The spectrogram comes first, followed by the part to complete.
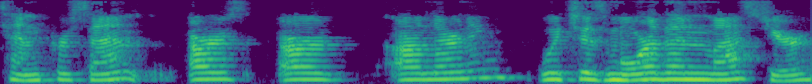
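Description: Using a normal speaking voice, a woman talks at a fairly slow pace. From Canada. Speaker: artist. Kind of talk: panel discussion.

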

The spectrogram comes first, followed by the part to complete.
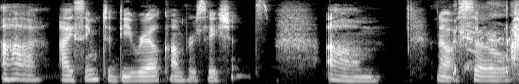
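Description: In an American accent, the voice moves at a very slow pace with long, frequent pauses and ordinary pitch variation. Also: woman, very deep, low pitch for a woman. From western Montana, St. Ignatius. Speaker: college instructor. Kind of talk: casual group discussion.

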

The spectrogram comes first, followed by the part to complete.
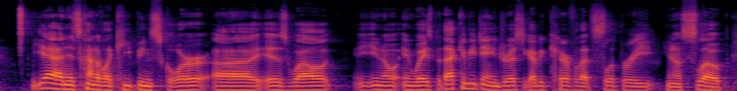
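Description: An unremarkable speaking voice from a man at medium pitch, with fairly even intonation. He moves at a fairly quick pace with hardly any pauses. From Orange County, California. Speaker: entrepreneur. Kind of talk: interview. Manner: casual, laughs often.

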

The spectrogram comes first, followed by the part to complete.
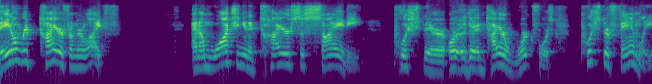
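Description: A man with a Canadian accent and a high pitch, over a quiet background. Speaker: firefighter and mental health advocate. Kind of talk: casual chat. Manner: fast.

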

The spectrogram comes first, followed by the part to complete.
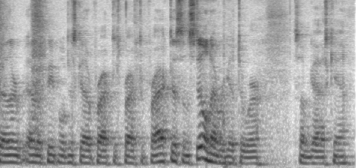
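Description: Noticeable background noise and audible room echo around a man speaking with fairly even intonation. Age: 50s. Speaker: golfer and podcast guest. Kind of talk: casual chat.

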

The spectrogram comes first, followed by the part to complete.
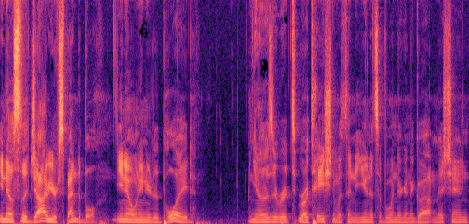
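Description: On a very clean recording with a silent background, a man talks at a very fast pace in a medium pitch with fairly even intonation. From Boise, Idaho, US. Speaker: student and army veteran. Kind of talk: casual chat. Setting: studio, sharing one microphone.

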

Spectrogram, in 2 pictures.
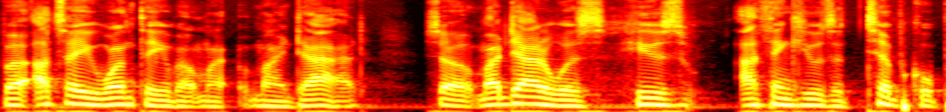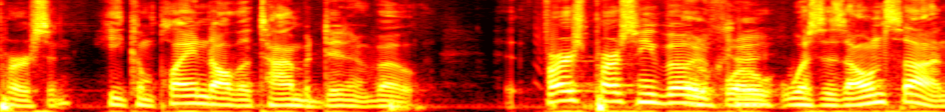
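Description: This man has an ordinary speaking voice with medium pitch. He talks at a moderate pace with lively intonation. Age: 20s. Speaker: city councilman, podcast guest. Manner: casual, frequent filler words.

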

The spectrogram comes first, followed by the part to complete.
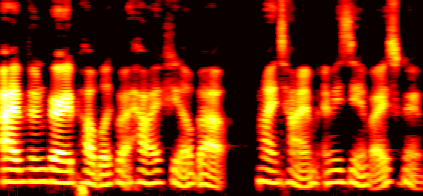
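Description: Recorded dry and close with no echo against a quiet background, a woman with an American accent speaks at a very deep, low pitch in a bright, sharp tone. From New York City, Brooklyn. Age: 30s. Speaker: agency founder. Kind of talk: casual chat.

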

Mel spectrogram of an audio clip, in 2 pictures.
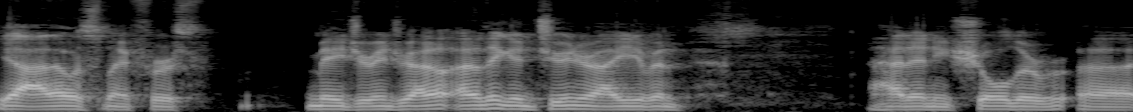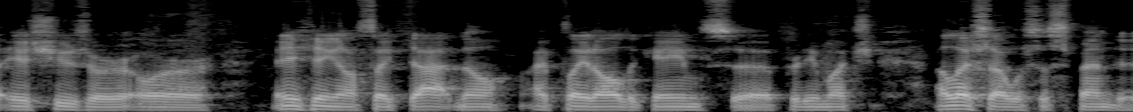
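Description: A man with a Montreal accent, very deep, low pitch, monotone, flat intonation and a fairly quick pace. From Montreal, Quebec. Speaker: retired hockey player and commentator. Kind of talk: casual chat.

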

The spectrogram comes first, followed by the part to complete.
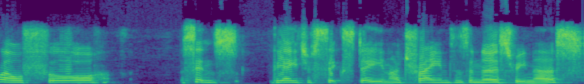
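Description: A woman speaks at a very slow pace in a fairly high voice, her loudness very even and her intonation fairly even. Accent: British. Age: 60s. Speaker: parenting life coach. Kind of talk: interview.

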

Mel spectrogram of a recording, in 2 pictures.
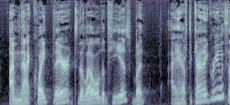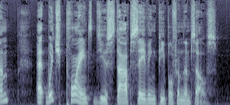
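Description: With a Minnesota accent, a man speaks at a moderate pace and fairly high pitch with lively intonation, in a very clean recording with a silent background. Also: dry, close sound with no echo. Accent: Minnesota Midwestern. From Minnesota, Twin Cities suburbs. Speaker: podcast host. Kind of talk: casual interview chat.

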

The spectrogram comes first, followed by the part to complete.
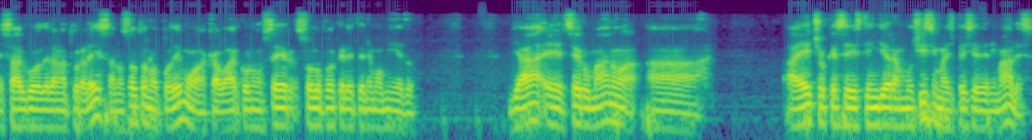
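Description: A man with an ordinary speaking voice, fairly low in pitch, at a fairly quick pace with fairly even intonation, against a quiet background. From Italy. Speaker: spider expert. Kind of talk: interview.

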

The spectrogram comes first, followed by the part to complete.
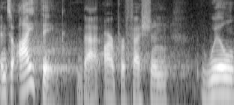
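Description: A man speaks at a moderate pace with an American accent. Noticeable background noise can be heard. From US, South Florida. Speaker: nursing school dean. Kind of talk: interview before live audience. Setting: stage with audience.

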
